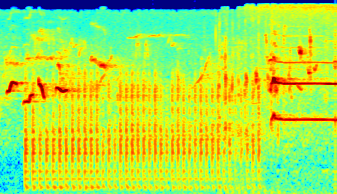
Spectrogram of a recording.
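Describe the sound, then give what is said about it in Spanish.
A black woodpecker drums on wood in a forest in the Alto Narcea area of Asturias, Spain, in spring, in one long, rapid roll of evenly spaced knocks lasting over two seconds, with thin high bird chirps just before and after. “Suena la madera, tamboril león, pica madero negro.”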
